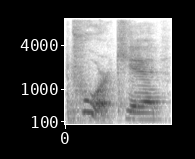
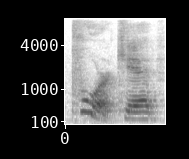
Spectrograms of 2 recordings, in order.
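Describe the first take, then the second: First: The vowel in 'poor' is a long oo glide. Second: The same.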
